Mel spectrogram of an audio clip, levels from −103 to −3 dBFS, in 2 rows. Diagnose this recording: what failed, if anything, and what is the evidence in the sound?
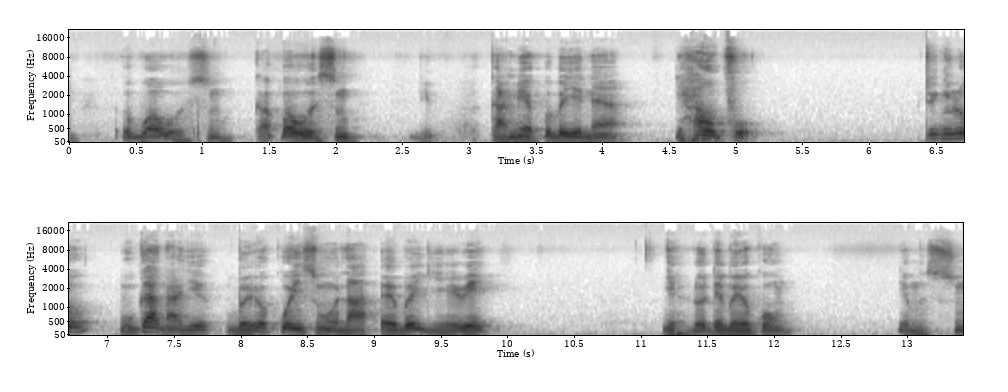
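Nothing failed here: listening through the speech, there's no fault at any stage of the chain to point to.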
